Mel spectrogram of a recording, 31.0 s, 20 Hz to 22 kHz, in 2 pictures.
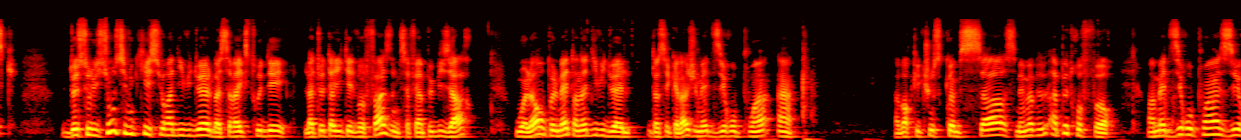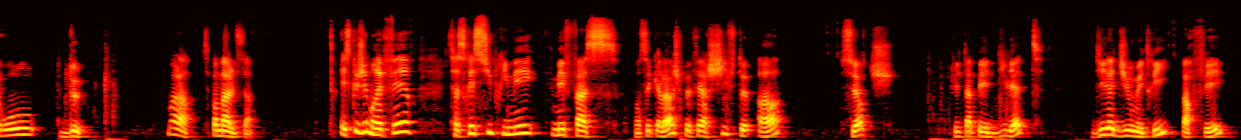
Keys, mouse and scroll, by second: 1.8 click, 2.3-5.8 scroll down 4, 7.3 click, 10.0-11.2 drag, 11.2-12.0 scroll up 4, 12.0 middle click, 12.5 scroll down 1, 12.6-16.5 scroll up 1, 18.1-18.7 scroll up 2, 18.7-19.5 scroll down 3, 22.0-30.2 middle drag.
